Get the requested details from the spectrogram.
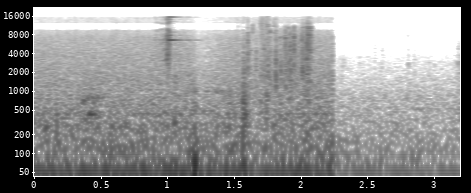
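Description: A rifle rattles and clicks as it is handled.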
